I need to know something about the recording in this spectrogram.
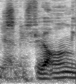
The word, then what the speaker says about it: Jeong: How do you pronounce her name? Sarah Jeong? Jeong, yeah.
